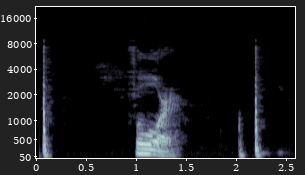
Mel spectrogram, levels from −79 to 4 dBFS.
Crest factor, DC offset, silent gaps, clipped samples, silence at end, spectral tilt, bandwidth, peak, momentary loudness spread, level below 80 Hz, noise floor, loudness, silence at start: 20 dB; under 0.1%; none; under 0.1%; 0.35 s; -8 dB/octave; 8 kHz; -2 dBFS; 22 LU; -48 dBFS; -72 dBFS; -19 LUFS; 0.05 s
